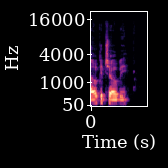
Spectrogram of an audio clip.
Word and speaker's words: Okeechobee: Is that how you say it? – Yeah, Okeechobee.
